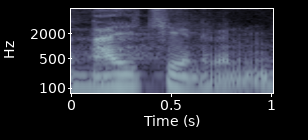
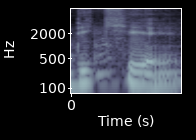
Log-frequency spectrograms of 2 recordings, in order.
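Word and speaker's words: Νίκη: 그래서 왜 유명한 그 신발 만드는 회사 나이키는 미국식 발음이고, 헬라 발음을 하면 니케 이렇게 되는 거예요.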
